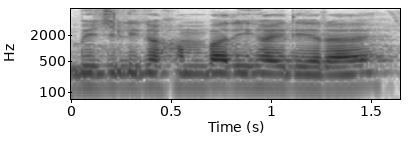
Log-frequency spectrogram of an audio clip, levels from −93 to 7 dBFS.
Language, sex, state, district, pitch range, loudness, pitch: Hindi, male, West Bengal, Alipurduar, 130-135 Hz, -17 LUFS, 135 Hz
